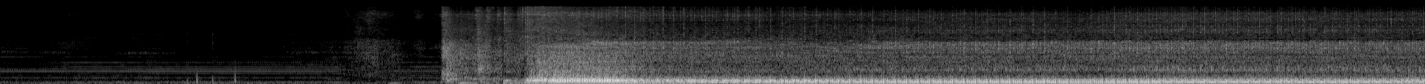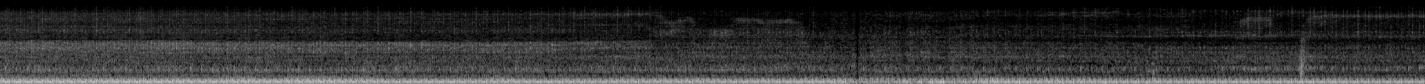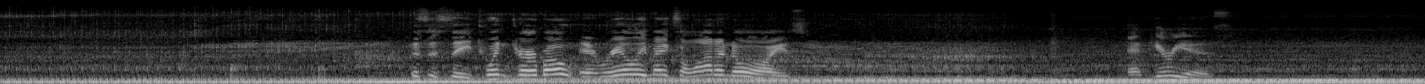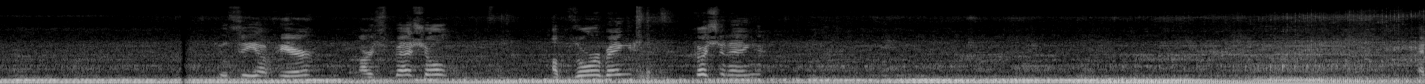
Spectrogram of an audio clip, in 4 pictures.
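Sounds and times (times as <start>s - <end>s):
starter motor cranking: 4.4s - 6.2s
car engine revving and idling: 4.5s - 57.0s.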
